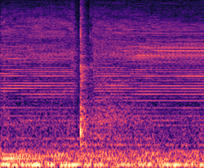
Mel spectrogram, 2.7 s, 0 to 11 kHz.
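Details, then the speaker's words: Helios rotary tattoo pen running at 9 volts without a needle. A soft, fine, even buzz with no rattle or pitch wobble; quieter and smoother than a Cheyenne PEN, sounding healthy. "очень тихо тише чем shahin даже не то что даже вот но на звук как то знаете ну плотнее бы потому что"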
